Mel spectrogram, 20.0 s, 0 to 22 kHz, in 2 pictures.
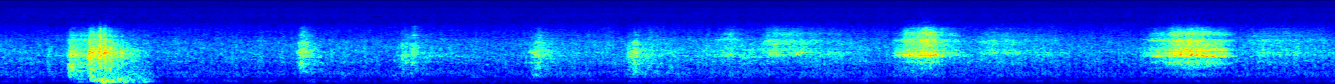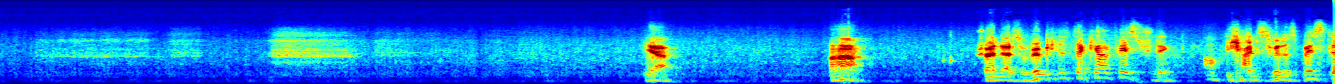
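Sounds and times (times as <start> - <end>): faint clicks: 17.0 - 17.4.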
